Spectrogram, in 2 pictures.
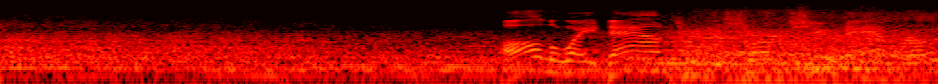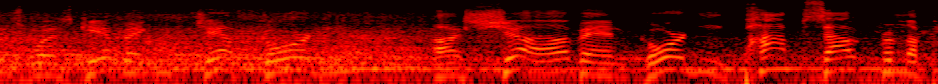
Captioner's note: engines roar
